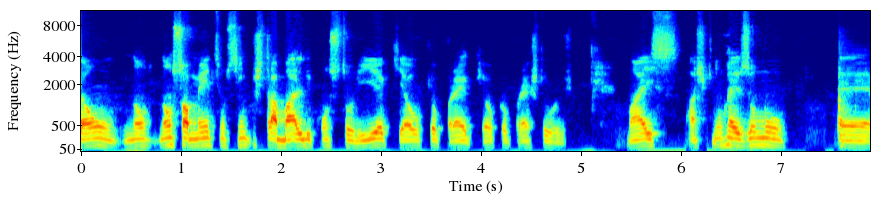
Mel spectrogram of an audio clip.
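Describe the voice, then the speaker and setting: With a fairly low voice, a man speaks at a moderate pace in a monotone, flat intonation. The sound is dry and close with no echo, over a quiet background. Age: 30s. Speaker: engineer and management consultant. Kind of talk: casual interview. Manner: halting, many repetitions.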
